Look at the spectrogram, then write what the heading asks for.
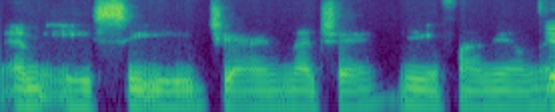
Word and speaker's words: Mece: yeah um so j-e-r-i-n last name m-e-c jaren menchie you can find me you have to pass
